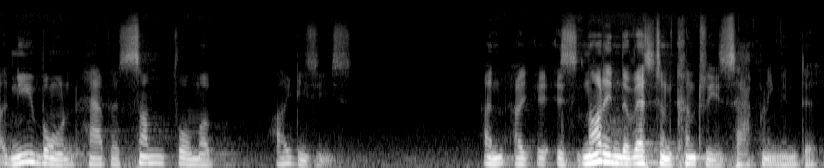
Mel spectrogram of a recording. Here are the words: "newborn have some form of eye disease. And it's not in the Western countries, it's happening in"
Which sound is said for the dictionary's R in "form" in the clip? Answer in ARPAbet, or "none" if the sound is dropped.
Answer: R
